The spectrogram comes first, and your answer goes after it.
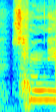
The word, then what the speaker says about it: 섭리: 살짝 암기해 주면 좋은데요 섭리 같은 경우에 지금 주어진 표기 자체에서는 비 도 비음이 아니고 리도 비음이 아니에요 얘 같은 경우는 일차적으로 그죠 비읍 뒤의 리을이 니은으로 요렇게 비음으로 발음된 다음에이 비음의 영향을 받아서 비음 아니었던 비음이 다시 미음으로 요렇게 음마가 되는 겁니다 일단 다른 애들과는 다르게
